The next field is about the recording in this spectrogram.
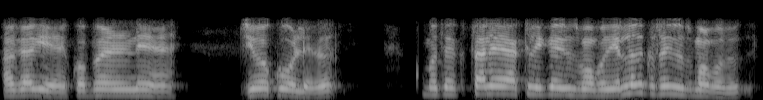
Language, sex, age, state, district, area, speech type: Kannada, male, 45-60, Karnataka, Shimoga, rural, conversation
